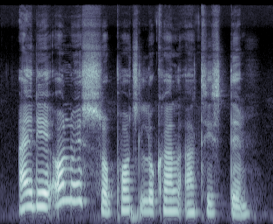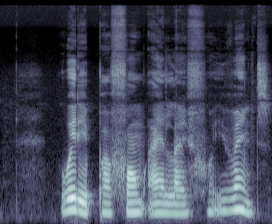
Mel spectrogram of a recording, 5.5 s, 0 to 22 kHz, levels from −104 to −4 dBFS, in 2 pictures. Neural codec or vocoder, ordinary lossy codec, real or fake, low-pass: none; none; real; none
